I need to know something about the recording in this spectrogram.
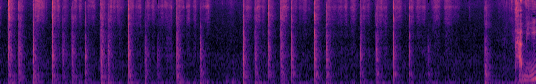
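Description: Chalk taps and scratches quickly on a board.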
